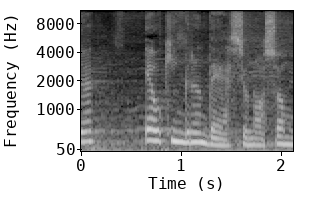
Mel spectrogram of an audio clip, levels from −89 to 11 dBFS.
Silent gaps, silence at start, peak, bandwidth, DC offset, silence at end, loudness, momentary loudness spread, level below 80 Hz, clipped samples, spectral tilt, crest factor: none; 0 s; -2 dBFS; 11 kHz; 2%; 0 s; -14 LUFS; 10 LU; -38 dBFS; under 0.1%; -5.5 dB/octave; 12 dB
